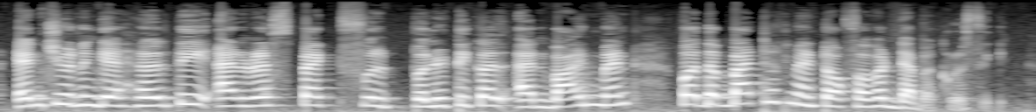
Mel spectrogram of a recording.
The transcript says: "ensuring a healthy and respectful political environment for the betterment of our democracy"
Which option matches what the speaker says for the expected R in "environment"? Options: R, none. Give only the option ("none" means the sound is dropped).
none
